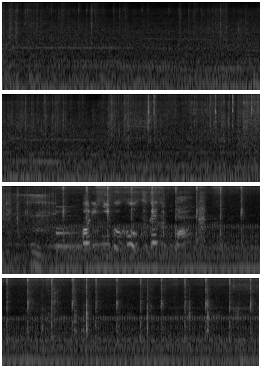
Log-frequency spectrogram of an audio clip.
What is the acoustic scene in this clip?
car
